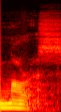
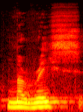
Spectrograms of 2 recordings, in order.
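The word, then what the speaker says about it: Morrice: There is no way that be pronounced anything other than Morris. Correct. It can't be Maurice Street. You're right. It's simply Morris Street.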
